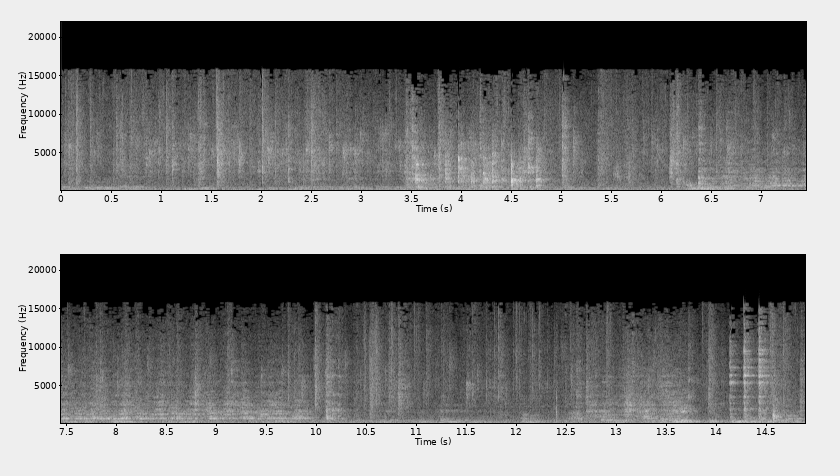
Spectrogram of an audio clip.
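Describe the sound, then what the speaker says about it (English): Ramen noodles get tossed in a pan with a reducing sauce, giving continuous sizzling and frying with clattering and stirring of metal cookware, loud and close throughout. "I'm going to toss my noodles with my sauce right here that's reducing"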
